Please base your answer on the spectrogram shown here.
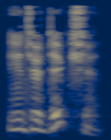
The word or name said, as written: interdiction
